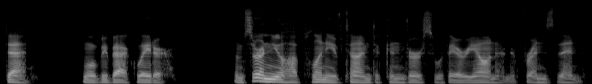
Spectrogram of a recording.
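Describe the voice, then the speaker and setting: Man voicing a wry, very low-voiced young elf noble. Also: fairly even intonation, normal speed, fairly bright tone, dry recording, clean studio sound. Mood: casual, assured. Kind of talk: audio drama dialogue.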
